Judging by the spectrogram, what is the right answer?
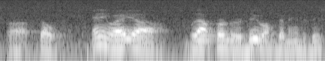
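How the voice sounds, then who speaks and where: Somewhat breathy and fairly high-pitched, a man speaks at a moderate pace with a Southern US accent amid audible room echo. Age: 70s. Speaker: show host. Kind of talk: casual chat.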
